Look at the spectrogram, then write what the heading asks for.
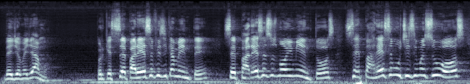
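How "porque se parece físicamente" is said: ordinary delivery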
